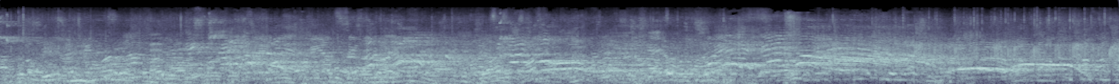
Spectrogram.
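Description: Young players shout to each other across the hall.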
